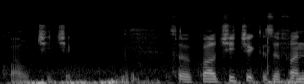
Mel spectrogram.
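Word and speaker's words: cuauchichic: names to say and almost as fun to say is to spell it c u a u c h i c h i c c u a u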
